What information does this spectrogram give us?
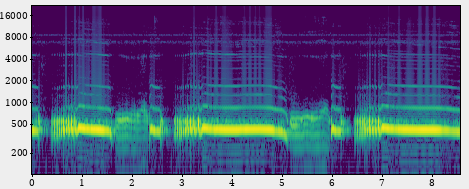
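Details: Barbary dove in vigorous calling form, used to make other doves start calling; low, rolling coos, each a short buzzy burst followed by a long, steady, slightly falling note, repeated about three times with brief gaps.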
